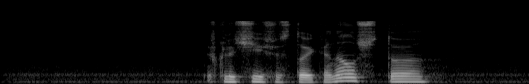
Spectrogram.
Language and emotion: Russian, neutral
